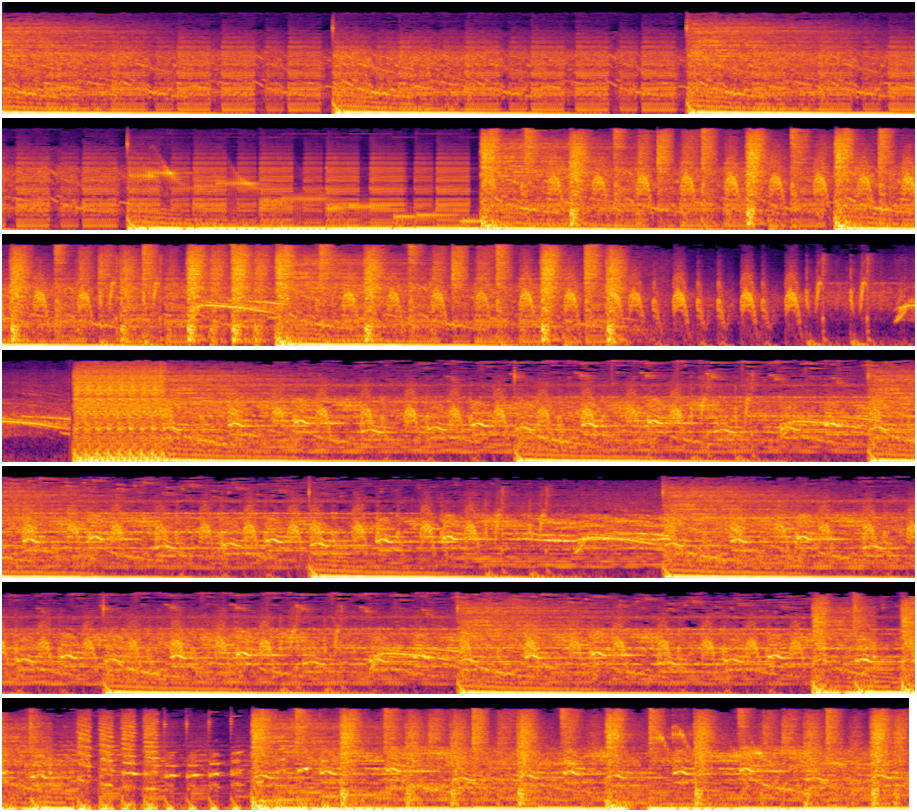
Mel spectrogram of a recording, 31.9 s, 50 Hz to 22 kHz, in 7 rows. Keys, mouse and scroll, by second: 0.9 shift+middle click, 2.0 g, 5.6-7.0 shift+middle drag, 8.8 shift+click, 9.0 shift+middle click, 10.3 g, 16.0 shift+click, 17.2 g, 19.9-21.7 shift+middle drag, 22.1 middle click, 22.8 click, 23.7 g, 27.6 shift+middle click, 28.2-30.0 shift+middle drag, 30.2 scroll down 2, 30.3 scroll up 1, 30.6 middle click, 31.1 shift+middle click, 31.6 middle click.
